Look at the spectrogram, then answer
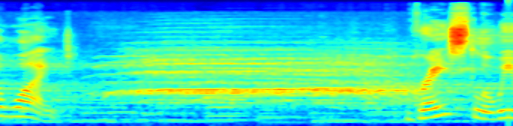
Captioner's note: audience cheers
